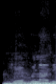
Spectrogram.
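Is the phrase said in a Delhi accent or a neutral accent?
neutral. It is said in a plain, neutral accent.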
